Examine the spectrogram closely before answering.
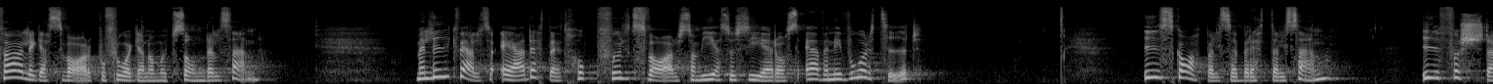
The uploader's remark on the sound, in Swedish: Inspelad under gudstjänst i Löfstadkyrkan i Tranås 2022-11-05.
